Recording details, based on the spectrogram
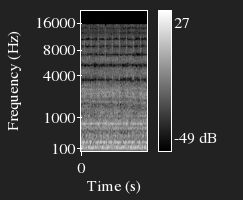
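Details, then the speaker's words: Ticking at idle, heard mainly on the driver side and not the passenger side, with the hood open on an '86 engine with flow heads, Explorer intake, 75 mm throttle body, BBK cold air intake and shorty headers. Exhaust and headers were retightened and it is quieter, but the light, fast, even valvetrain-type tick persists. "still sounds like the low cap over here on another driver side somewhere not getting it on the passenger side so definitely sounds like me"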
